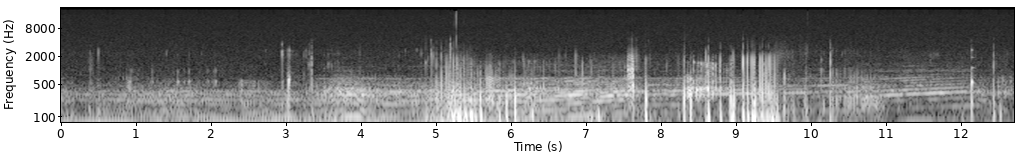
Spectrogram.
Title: Stomach growls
